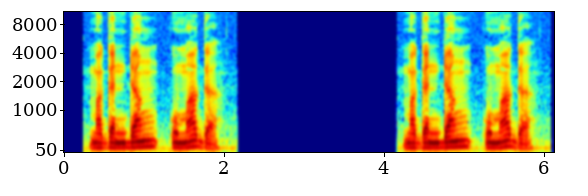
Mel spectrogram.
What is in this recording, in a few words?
Good morning Tagalog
